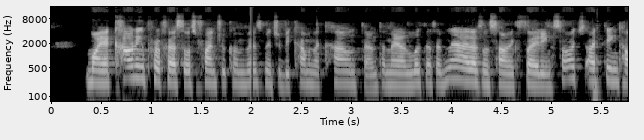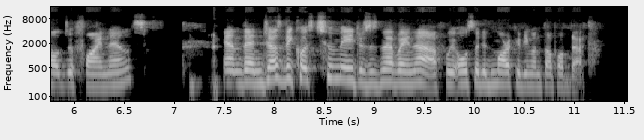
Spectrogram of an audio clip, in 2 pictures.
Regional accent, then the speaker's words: Moldova; No, I'm from Moldova.

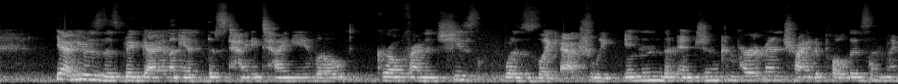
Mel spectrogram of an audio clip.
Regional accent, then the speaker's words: Detroit, Michigan, United States; I'm from Detroit originally. My mom lives in Sterling Heights, so I could move back and stay with her if I needed

